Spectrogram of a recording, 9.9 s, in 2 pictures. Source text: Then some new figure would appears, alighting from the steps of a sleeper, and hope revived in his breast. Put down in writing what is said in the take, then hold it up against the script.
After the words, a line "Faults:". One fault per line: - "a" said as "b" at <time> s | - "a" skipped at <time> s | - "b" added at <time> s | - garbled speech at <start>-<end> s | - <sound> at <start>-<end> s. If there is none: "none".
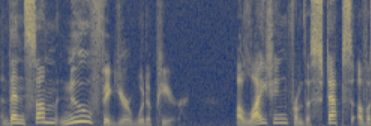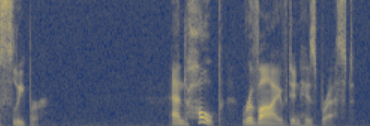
Then some new figure would appear, alighting from the steps of a sleeper, and hope revived in his breast.
Faults:
- "appears" said as "appear" at 1.9 s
